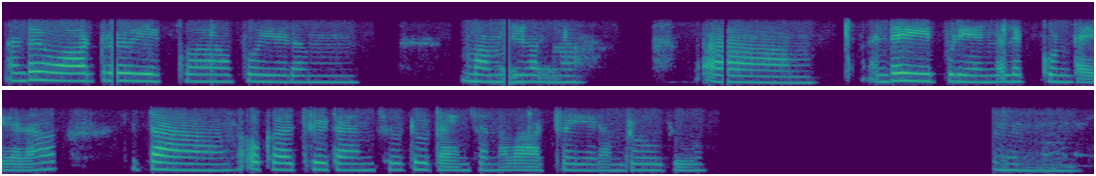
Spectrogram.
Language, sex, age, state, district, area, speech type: Telugu, female, 30-45, Andhra Pradesh, Kurnool, rural, conversation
